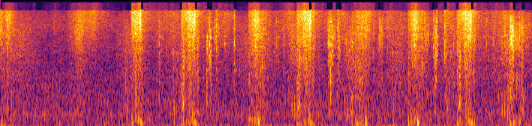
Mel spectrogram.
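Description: Zombie footsteps in DayZ on the cold Namalsk map, a faint, quick run of soft repeated thuds about four per second, steady and close.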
